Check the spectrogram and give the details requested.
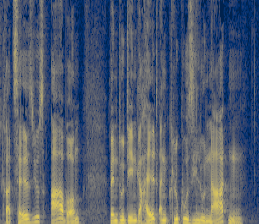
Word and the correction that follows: Glucosinolaten: an Glucosinolaten, jetzt habe ich es richtig ausgesprochen, erhöhen möchtest im Grünkohl 14 bis 17 Grad Celsius.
